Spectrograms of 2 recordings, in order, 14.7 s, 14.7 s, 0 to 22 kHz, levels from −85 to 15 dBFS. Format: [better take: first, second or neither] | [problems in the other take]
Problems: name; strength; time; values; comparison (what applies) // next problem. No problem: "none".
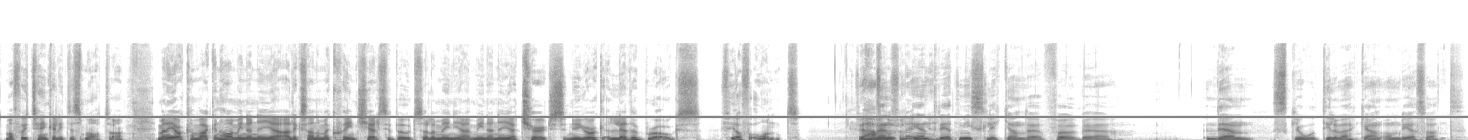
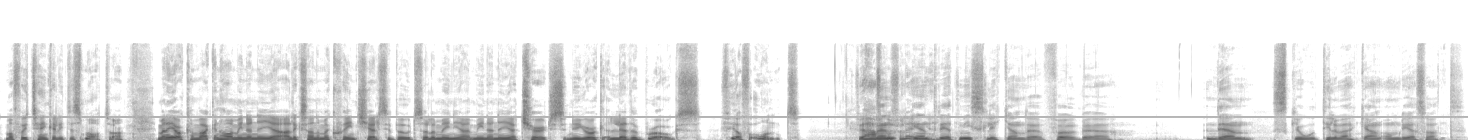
second | high-pitched whine; loud; throughout; 3.5 kHz, 7 dB below the speech; faint in the second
